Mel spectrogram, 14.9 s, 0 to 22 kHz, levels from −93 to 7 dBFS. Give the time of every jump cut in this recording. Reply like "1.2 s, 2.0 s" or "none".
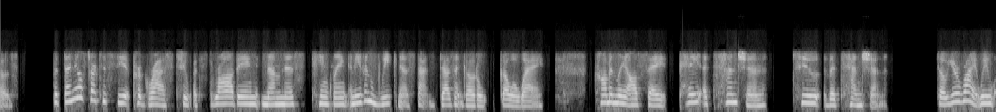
none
